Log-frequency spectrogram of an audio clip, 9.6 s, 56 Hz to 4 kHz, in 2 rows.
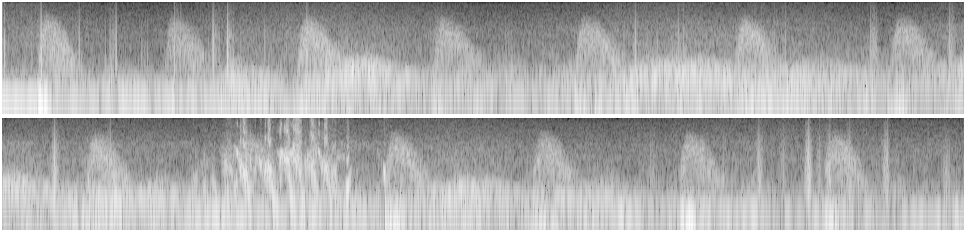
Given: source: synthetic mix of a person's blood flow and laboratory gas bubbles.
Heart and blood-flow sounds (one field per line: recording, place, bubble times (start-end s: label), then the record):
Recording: Doppler ultrasound of blood flow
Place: subclavian vein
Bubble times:
5.75-6.59 s: bubbles
6.68-6.76 s: bubbles
From the record:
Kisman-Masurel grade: 212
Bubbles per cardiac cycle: several, 3 to 8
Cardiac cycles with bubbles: 1 to 10%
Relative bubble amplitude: moderate (0.250 to 0.450)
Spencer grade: 1 (occasional bubble signal discernible with the cardiac motion signal, with majority of cardiac periods free of bubbles)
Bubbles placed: anywhere in the cardiac cycle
